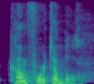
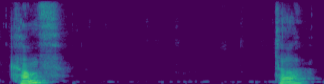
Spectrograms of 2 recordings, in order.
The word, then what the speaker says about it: comfortable: say all the letters I've heard many students say comfortable comfortable but native speakers we don't say this part we don't say the or we say come top bull and notice the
